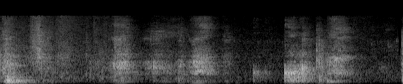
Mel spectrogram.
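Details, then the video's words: Pig-like snorting grunts from Kuba the dog while playing with tennis balls, a few breathy, growly bursts, one louder grunt near the end, in a small quiet room. "Kuba in heaven of tennis balls making funny sounds"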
